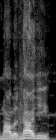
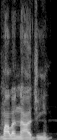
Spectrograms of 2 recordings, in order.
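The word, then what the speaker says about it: Malignaggi: situation seriously he fired Paulie malinagi and it is not malinaji yeah I I we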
